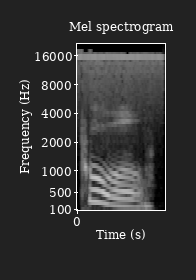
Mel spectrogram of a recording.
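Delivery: "Pool." with the oo held long; drawn-out "Pool."; long vowel. Shown as a demonstration. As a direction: stretch the oo of "Pool.". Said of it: "and then with a longer duration".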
